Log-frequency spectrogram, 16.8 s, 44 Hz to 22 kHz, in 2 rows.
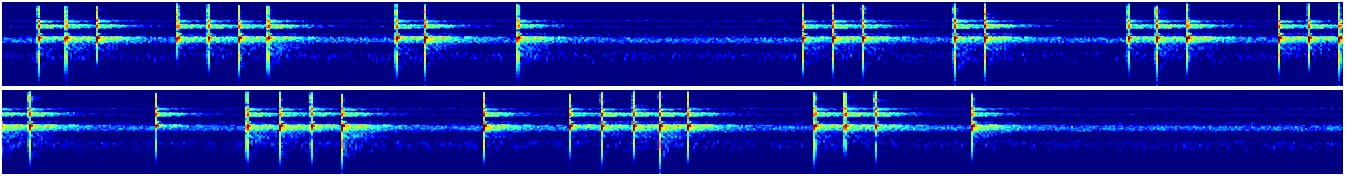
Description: Tap code, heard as taps on glass, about 5 knocks a second. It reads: OF MODEL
